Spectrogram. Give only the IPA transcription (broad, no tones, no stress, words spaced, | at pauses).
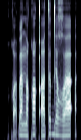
qʷɛ̰ɓan̪əqʷe qʼɛtəd̪e ʁʷaʔ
